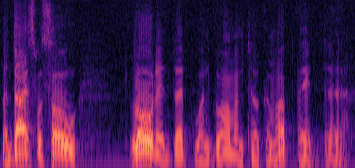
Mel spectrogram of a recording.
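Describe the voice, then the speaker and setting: An American actor playing a cool, wry magician detective in a 1950s radio drama, with a teasing, unruffled manner. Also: male voice, fairly low pitch, expressive, normal speed, no room sound, natural voice. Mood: assured, wry. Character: cool, wry magician detective who exposes gambling rackets. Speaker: lead actor in a detective series. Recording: muffled 1950s radio broadcast recording.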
